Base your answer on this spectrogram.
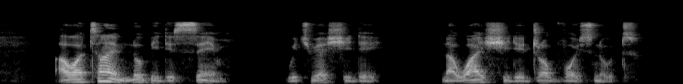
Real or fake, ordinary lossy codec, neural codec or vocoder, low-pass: real; none; none; 7.2 kHz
